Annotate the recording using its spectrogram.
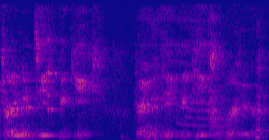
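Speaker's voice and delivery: soft, put-on Minnesota accent. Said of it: "Minnesota accent".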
